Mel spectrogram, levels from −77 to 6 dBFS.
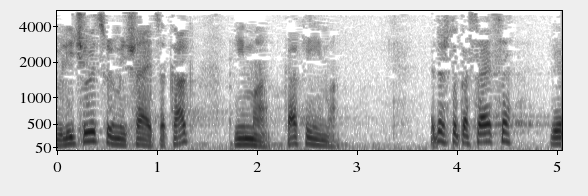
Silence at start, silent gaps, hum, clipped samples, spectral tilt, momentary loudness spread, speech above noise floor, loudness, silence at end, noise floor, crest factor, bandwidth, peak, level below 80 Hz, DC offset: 0 s; none; none; under 0.1%; -7.5 dB/octave; 13 LU; 27 dB; -12 LUFS; 0 s; -38 dBFS; 12 dB; 5.4 kHz; 0 dBFS; -36 dBFS; under 0.1%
